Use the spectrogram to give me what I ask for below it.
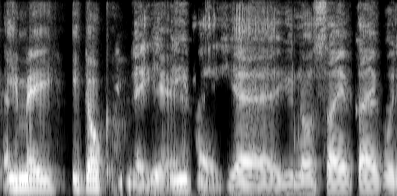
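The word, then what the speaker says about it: Ime Udoka: I'd always say his name wrong. Dude that was at Boston, the coach at Boston, Aduka. He coached in Houston right now. Ime Idoka.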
